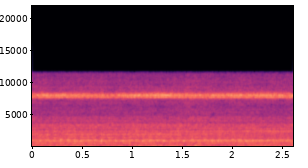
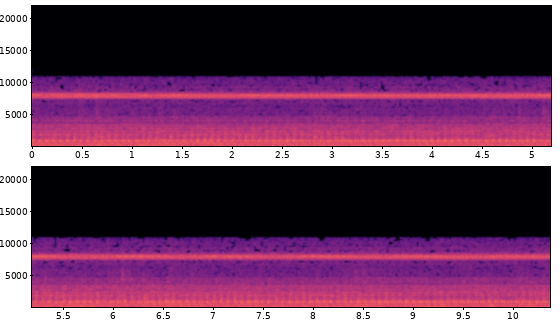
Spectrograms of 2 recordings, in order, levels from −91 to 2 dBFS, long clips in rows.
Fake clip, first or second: first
